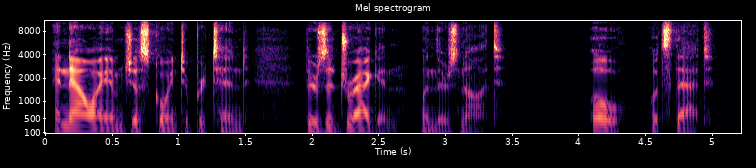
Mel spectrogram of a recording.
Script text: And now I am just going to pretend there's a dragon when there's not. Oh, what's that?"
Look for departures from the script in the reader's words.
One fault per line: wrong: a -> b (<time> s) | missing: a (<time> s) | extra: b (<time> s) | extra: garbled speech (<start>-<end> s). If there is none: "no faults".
no faults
